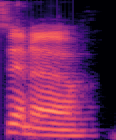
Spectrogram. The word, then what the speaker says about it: Sinnoh: He's gonna get an evolution with a Sinnoh stone or Shino. Sinnoh? I like With a Sinnoh. Sinnoh I think stone. it's Sinnoh.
